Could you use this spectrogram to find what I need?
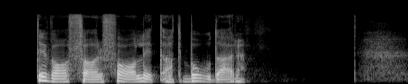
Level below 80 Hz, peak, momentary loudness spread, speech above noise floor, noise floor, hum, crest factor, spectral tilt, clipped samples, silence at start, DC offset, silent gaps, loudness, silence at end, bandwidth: -62 dBFS; 0 dBFS; 13 LU; 52 dB; -69 dBFS; none; 18 dB; -6.5 dB/octave; under 0.1%; 0.35 s; under 0.1%; 3.32-3.54 s; -18 LUFS; 0.1 s; 11.5 kHz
